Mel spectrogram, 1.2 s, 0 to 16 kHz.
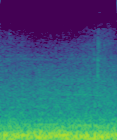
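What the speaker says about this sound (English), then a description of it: "It's got that diesel sound, the diesel torque." Low, steady diesel rumble from a Chevrolet Silverado 3500HD Duramax dually pickup heard from inside the cab while driving, a constant engine and road drone with no voices.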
